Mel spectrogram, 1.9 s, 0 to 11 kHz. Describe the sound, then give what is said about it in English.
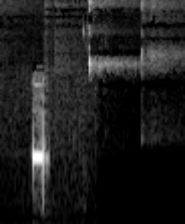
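A U.S. Naval Observatory Master Clock time signal tone marking 21 hours, 16 minutes, 30 seconds Eastern Daylight Time: a short, loud electronic beep, followed by a fainter high-pitched ringing tone that lingers for about a second and is briefly interrupted by a click. No one speaks. “U.S. Naval Observatory Master Clock. At the tone, Eastern Daylight Time, 21 hours, 16 minutes, 30 seconds.”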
